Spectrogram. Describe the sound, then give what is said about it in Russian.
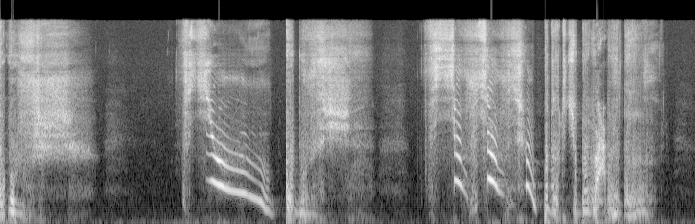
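A voice mimics fireworks: several falling whistles, each sliding down in pitch, broken up by loud hissing, breathy bursts, in three separate flurries over about eight seconds. “Это был фейерверк, если кто-то не понял.”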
